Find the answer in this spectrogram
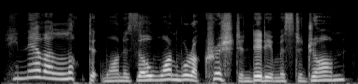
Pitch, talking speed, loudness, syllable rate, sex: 205 Hz, 250 wpm, -18 LUFS, 6.1 syllables/s, female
